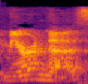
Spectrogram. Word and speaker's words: Mirenesse: what I thought was the marinus I think is how you pronounce it it comes in this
